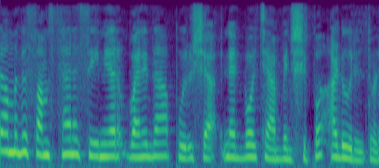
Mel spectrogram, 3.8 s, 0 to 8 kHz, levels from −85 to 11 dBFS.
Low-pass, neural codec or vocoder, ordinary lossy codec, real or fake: 7.2 kHz; codec, 16 kHz, 4 kbps, FunCodec, trained on LibriTTS, 50 frames a second; none; fake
